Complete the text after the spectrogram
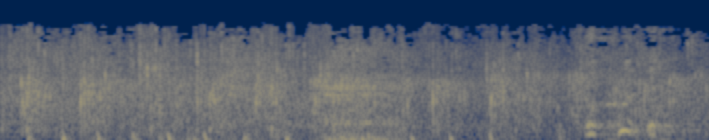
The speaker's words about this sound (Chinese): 拍手欢迎起来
